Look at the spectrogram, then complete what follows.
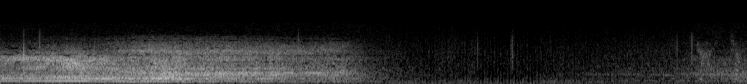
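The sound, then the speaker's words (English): A loud, steady airplane engine drone roars for a few seconds, then its pitch and volume drop away as Shark throttles the plane's engine down, leaving a faint low hum. “The plane's going down the line, Frank.”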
